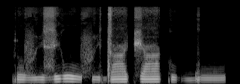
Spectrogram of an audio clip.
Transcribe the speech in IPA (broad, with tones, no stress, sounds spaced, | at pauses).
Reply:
ɾ ʊ˨ v i˨ z i˦ w u˨ f i˨ d aː˦ t͡ʃ aː˦ k u˨ ɡ͡b uː˦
